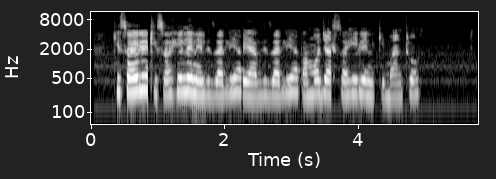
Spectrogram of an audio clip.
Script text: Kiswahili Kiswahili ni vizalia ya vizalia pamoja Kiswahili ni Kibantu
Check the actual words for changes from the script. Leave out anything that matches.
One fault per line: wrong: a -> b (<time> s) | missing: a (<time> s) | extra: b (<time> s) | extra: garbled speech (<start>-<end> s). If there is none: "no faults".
no faults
